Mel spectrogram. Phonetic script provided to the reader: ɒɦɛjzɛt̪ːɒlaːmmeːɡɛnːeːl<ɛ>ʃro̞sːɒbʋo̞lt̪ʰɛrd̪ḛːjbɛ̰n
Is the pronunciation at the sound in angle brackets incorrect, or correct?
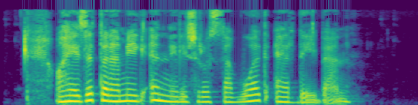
incorrect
